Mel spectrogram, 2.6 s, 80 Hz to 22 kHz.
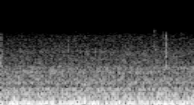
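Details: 2005 Lexus 430 with check engine and traction lights on, customer reports missing and jerking on the road; scanner shows code P0306, misfire on cylinder 6 only. Quiet low idle with an uneven stumble, one cylinder missing; coil or plug to be checked.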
